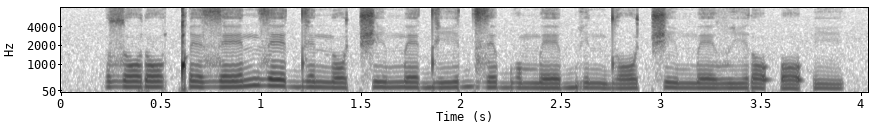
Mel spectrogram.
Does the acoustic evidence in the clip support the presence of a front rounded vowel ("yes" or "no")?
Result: no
